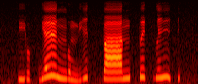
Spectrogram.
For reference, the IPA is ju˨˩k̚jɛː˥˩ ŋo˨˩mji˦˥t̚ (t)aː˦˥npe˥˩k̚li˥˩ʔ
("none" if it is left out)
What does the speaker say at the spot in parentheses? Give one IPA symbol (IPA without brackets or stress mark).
p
